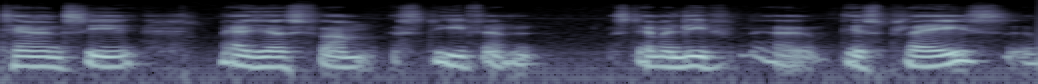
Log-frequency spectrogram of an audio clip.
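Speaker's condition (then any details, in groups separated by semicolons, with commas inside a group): No condition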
